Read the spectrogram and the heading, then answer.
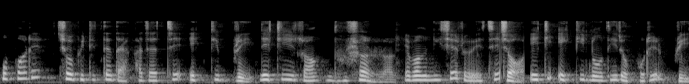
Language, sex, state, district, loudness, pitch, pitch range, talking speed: Bengali, female, West Bengal, Paschim Medinipur, -19 LUFS, 210 Hz, 180-225 Hz, 175 wpm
